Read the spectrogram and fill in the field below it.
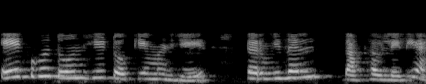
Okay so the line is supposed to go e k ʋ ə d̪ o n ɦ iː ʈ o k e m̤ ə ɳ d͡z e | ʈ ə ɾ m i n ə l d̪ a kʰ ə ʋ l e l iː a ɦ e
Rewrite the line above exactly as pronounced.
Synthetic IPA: e k ʋ ə d̪ o n ɦ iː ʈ o k e m̤ ə ɳ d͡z e | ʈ ə ɾ m i n ə l d̪ a kʰ ə ʋ l e l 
